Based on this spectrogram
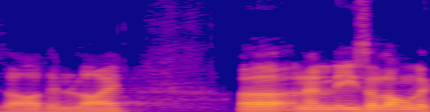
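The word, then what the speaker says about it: Ardingly: One in Southampton, one across here at a place called Ardinley, I'm told how to pronounce it. It could be Ardinley to me, but it's Ardinley.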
